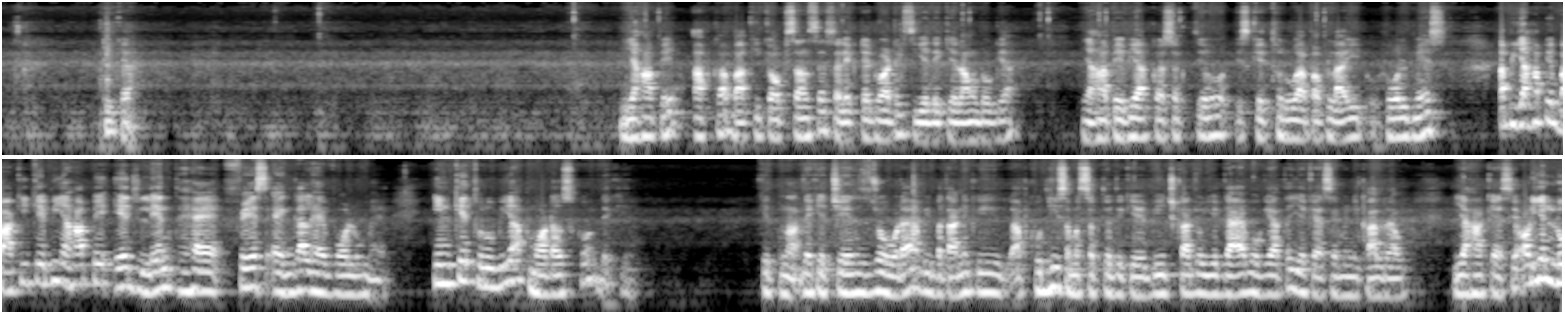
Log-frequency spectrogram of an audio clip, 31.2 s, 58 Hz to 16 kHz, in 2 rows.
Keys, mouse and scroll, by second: 3.2-5.9 drag, 8.0 scroll down 1, 8.4-9.0 alt+middle click, 9.6 click, 19.6-24.3 drag, 26.1 scroll up 1, 26.9-27.5 alt+middle drag, 30.3-31.1 alt+middle click, 31.1 scroll down 1.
